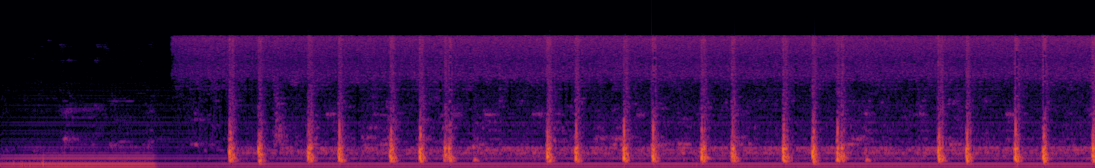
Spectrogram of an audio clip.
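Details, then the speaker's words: Demonstration of an irregular heart rhythm, contrasted with a normal rhythmic beat: heartbeats at an uneven pace with unequal gaps and early extra beats, a rhythm problem where the heart is not contracting properly; irregular heartbeat with extra beats. "como dice ahí no tiene ritmo no es seguido no es continuo sino que hay como se dice un latido extra y ahí es donde viene el problema"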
